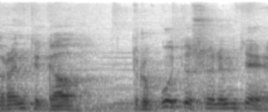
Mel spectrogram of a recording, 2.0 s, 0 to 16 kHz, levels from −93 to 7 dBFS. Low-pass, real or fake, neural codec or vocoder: 14.4 kHz; real; none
